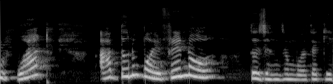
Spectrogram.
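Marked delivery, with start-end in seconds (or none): 0.0-2.1 higher, louder shocked question; surprised. Retold or imitated. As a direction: blurt it out in disbelief. Learns brothers are boyfriends.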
